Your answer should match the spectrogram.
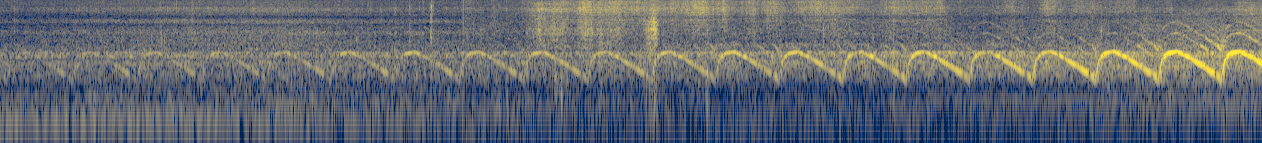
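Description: Police car siren in a fast yelp. Each cycle falls in pitch, about three cycles a second, and it grows louder toward the end.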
